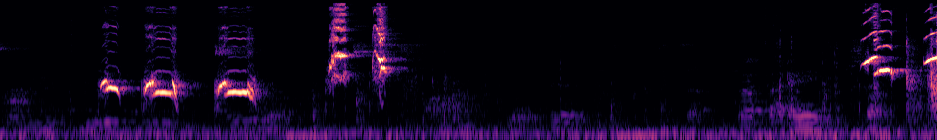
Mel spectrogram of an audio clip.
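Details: Greater green leafbird singing, used to coax other birds to sing: three quick slurred whistles, two sharp high notes, a quiet pause, then a burst of bright high chirps at the end.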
